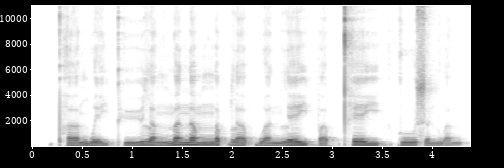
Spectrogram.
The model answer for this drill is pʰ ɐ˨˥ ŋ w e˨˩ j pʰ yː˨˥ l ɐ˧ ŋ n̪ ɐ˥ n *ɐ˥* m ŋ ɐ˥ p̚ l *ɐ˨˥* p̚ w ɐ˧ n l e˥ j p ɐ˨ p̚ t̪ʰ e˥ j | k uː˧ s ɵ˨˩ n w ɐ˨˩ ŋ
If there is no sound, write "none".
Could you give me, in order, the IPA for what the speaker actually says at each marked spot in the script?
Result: ɐ˥, ɐ˧

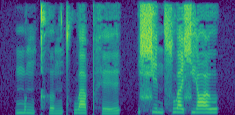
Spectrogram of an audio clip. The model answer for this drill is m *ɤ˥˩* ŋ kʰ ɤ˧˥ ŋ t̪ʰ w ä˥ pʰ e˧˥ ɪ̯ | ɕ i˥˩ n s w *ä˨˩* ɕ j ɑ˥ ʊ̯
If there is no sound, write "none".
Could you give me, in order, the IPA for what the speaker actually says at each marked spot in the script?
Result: ɤ˥˩, ä˥

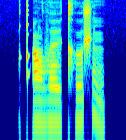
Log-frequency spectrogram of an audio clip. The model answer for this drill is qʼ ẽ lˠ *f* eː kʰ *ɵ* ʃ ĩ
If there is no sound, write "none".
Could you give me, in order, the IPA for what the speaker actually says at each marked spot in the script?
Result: v, ɵ

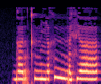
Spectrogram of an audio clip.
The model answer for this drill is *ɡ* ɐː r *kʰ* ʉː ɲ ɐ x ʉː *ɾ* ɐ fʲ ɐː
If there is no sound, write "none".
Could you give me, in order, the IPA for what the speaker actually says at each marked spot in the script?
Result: ɡ, kʰ, ɾ

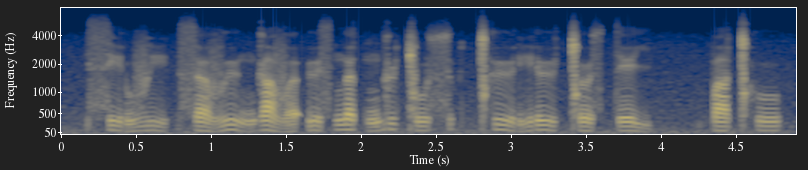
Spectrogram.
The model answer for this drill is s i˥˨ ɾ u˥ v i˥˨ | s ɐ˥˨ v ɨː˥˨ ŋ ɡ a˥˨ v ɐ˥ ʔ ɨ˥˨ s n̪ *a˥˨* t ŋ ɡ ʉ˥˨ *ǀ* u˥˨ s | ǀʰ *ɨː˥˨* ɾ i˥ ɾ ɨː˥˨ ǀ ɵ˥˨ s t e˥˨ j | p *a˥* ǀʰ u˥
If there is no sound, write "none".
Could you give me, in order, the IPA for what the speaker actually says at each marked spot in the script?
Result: ɐ˥˨, ǀ, ɨː˥˨, a˥

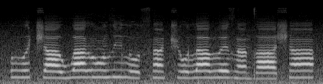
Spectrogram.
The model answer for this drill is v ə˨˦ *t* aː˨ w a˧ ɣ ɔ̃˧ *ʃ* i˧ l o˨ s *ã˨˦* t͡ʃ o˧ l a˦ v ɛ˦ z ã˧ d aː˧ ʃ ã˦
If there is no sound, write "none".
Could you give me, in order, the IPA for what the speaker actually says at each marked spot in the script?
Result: t͡ʃ, z, ã˧

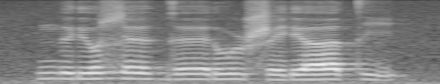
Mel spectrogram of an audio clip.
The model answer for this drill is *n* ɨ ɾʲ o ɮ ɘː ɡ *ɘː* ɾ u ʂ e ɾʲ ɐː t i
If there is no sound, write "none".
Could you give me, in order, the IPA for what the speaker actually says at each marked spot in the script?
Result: n, ɘː

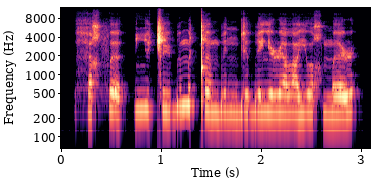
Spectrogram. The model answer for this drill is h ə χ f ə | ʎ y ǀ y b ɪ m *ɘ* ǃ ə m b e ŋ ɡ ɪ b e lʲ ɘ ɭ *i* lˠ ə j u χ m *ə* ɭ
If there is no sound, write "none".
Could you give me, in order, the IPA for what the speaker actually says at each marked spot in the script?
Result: ɘ, ɪ, ə

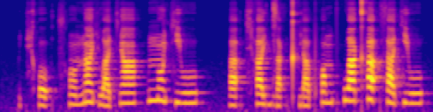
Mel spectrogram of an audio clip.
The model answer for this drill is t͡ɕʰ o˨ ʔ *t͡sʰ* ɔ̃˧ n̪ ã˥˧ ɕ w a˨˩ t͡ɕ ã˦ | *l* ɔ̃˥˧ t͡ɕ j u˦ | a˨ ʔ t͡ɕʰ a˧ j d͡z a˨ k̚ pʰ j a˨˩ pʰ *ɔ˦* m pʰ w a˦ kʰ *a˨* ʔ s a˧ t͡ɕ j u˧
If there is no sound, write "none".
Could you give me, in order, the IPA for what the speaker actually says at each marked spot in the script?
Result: t͡sʰ, n̪, ɔ˦, a˦

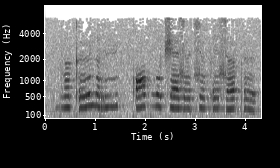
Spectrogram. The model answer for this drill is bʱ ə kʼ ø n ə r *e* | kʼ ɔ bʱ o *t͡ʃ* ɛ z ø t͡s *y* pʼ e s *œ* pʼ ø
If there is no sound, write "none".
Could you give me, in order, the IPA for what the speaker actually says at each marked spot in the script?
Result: y, t͡ʃ, ø, œ

